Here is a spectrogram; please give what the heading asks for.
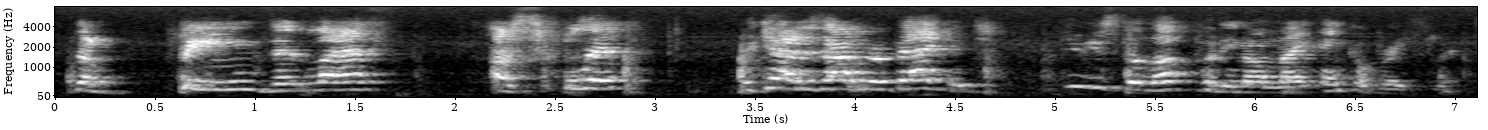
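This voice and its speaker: A man's voice: very high-pitched, lively intonation, normal speed. A man playing a middle-aged drag diva, wounded and grandiose, declaiming theatrically in stage musical comedy. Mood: wounded, melodramatic. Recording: distant echoey dull stage recording, noisy.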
